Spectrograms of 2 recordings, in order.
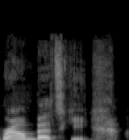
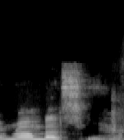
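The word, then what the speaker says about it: Rębecki: Is it like, Rebecki or Roumbetski? – I'm pretty. When his last fight, they pronounced it Roumbetski. – Okay, Roumbetski. Okay.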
